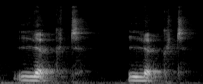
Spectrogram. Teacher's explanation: Its sound ends in k. The ed ending will be pronounced as t.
